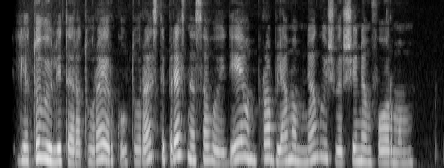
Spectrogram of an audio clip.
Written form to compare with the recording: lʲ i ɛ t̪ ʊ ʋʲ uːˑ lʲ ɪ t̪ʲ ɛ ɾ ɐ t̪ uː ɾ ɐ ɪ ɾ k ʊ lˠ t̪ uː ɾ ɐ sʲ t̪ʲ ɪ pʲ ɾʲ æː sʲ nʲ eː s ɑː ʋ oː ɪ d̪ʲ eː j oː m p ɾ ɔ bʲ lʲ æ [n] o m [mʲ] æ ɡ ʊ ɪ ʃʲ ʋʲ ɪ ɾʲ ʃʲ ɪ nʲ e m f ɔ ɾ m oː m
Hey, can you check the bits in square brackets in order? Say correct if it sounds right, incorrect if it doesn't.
incorrect, incorrect

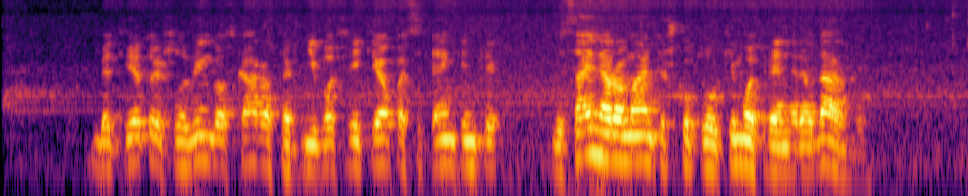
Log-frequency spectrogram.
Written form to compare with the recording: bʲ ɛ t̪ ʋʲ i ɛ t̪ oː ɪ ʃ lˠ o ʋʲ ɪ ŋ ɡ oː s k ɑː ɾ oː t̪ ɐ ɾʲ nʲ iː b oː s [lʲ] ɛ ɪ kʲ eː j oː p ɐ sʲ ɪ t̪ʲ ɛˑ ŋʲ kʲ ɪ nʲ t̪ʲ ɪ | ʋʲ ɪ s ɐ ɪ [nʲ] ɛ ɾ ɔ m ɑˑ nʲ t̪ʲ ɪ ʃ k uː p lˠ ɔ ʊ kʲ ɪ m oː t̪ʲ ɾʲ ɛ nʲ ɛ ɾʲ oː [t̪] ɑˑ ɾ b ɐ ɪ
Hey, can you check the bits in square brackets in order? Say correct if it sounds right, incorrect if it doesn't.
incorrect, correct, incorrect

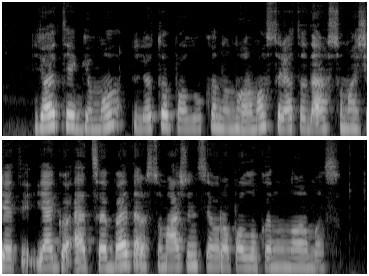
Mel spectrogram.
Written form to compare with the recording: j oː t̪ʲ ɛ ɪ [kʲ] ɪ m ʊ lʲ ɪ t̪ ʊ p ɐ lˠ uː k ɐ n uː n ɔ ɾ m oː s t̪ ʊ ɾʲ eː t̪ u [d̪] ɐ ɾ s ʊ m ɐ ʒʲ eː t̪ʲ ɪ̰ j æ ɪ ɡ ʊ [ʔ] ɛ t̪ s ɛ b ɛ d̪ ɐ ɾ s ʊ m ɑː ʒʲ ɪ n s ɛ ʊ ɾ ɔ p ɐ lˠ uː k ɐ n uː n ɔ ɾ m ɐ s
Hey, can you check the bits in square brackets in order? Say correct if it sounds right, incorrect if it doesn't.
incorrect, correct, correct

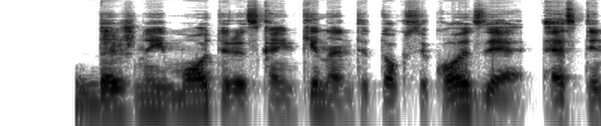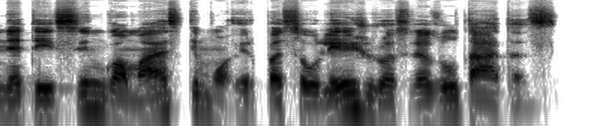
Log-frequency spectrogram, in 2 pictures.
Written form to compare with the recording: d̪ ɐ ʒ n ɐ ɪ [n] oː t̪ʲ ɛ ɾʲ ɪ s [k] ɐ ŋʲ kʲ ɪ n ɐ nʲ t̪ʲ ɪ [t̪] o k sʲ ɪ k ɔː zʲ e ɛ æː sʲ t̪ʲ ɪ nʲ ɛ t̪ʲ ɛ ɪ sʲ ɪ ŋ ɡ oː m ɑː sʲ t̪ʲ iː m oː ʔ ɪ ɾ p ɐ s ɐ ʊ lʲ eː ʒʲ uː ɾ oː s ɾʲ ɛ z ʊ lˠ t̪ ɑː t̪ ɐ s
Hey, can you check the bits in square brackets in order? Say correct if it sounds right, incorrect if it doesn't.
incorrect, correct, correct

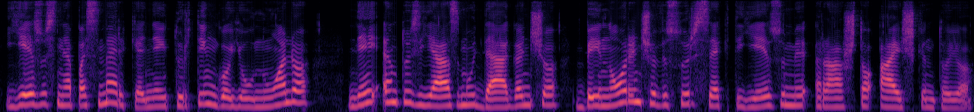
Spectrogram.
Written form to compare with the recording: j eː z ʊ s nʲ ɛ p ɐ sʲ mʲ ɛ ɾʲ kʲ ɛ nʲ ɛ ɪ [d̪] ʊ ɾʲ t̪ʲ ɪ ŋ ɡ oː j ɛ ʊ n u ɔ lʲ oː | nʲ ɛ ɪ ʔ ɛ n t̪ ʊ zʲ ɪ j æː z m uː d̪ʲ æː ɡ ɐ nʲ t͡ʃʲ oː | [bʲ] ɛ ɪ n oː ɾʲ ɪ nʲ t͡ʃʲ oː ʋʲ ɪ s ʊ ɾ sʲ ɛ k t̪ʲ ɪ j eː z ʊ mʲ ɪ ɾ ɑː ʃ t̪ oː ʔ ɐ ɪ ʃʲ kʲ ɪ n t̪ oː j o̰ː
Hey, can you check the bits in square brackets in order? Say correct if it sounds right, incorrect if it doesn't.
incorrect, correct

